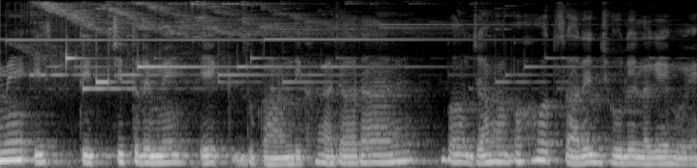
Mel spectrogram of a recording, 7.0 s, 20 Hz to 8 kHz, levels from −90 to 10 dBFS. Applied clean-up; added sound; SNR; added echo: none; Chime; 17 dB; reverberation time 0.9 s.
